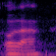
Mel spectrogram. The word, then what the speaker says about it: Ola: everyone my name is Ola actually it's pronounced hola I'm evil fun facts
